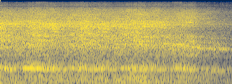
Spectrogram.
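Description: Train passing at Retford on the East Coast Main Line, a Leeds to London King's Cross service, heard as a steady close rumble with a thin sustained whine, easing slightly at the end.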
